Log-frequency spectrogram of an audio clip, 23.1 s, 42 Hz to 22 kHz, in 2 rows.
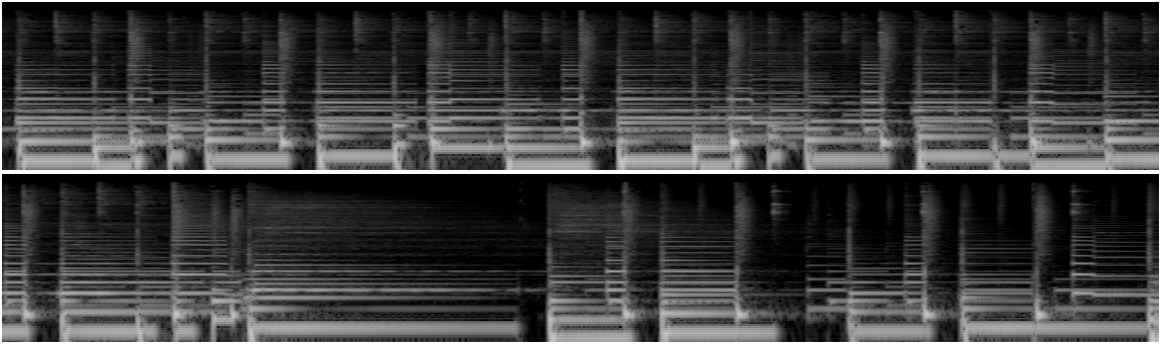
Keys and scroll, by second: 0.3 m, 6.6 1, 7.0 KP_Decimal, 7.2 5, 7.6 Return, 8.1 space, 9.3 t, 10.9 2, 11.6 Return, 12.1 space, 15.4 p, 20.9 e.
